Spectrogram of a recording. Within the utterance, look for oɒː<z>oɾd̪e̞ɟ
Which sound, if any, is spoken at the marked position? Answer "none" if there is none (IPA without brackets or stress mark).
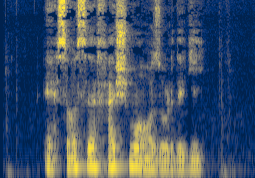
z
